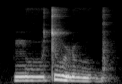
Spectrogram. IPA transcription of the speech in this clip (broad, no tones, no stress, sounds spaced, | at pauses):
n̪ uː t u ɳ uː ɡ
